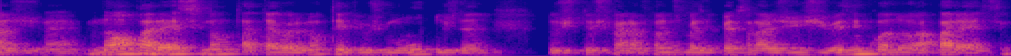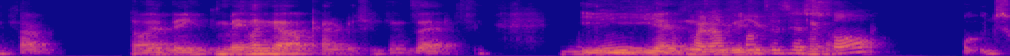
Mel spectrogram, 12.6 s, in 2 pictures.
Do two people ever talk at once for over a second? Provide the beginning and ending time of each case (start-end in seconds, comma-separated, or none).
9.9-11.7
